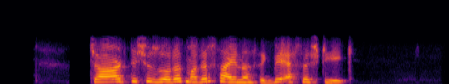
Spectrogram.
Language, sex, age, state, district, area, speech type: Kashmiri, female, 18-30, Jammu and Kashmir, Kulgam, rural, conversation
